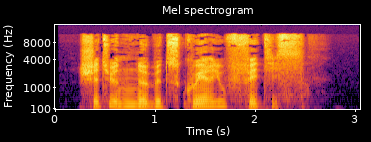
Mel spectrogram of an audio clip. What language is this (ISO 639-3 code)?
bre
